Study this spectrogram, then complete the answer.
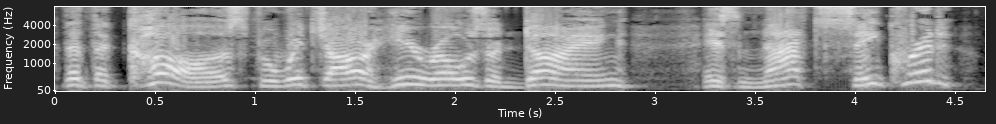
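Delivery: loud, affronted challenge; angry. A narrator's reading. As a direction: demand an answer, offended. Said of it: "an angry voice arguing with him".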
